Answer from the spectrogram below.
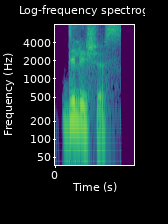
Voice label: "delicious", Indian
